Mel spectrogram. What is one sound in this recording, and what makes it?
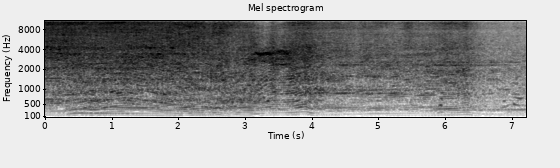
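A motorcycle engine revs loudly and speeds away.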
